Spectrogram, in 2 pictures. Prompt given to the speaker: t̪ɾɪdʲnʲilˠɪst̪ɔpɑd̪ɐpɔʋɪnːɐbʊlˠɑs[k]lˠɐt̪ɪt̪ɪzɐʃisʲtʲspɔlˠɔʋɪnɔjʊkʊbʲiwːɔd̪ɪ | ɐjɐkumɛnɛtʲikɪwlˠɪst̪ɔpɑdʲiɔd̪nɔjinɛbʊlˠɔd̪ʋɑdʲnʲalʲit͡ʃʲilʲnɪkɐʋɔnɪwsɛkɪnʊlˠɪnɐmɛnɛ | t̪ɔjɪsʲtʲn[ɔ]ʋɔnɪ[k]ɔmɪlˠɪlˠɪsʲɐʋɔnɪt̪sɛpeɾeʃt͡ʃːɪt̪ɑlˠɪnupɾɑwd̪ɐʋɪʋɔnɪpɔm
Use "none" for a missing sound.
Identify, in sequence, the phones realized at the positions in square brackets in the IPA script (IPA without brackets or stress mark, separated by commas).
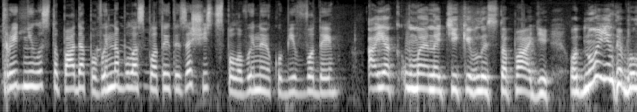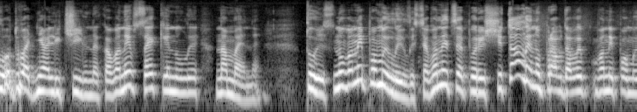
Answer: p, u, p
